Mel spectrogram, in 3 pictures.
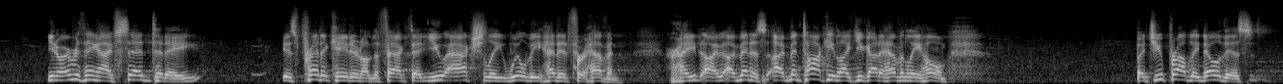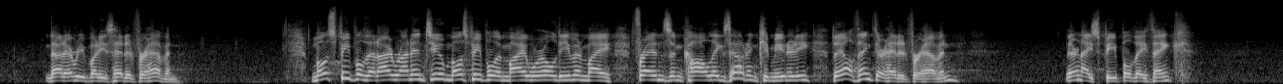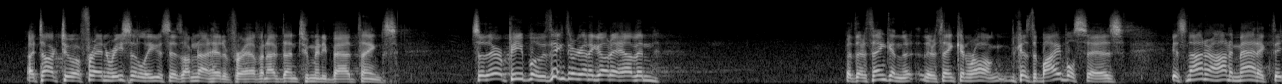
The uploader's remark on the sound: Originally recorded outside on Sunday, August 22, 2021.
